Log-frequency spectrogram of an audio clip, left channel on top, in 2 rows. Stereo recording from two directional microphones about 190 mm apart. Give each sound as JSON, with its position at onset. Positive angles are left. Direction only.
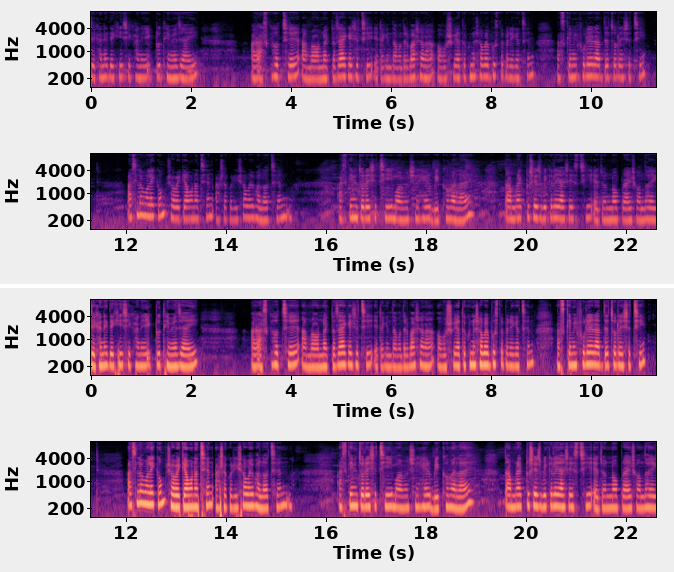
{"t": 0.0, "sound": "speech", "side_deg": -55}
{"t": 3.2, "sound": "a woman's voice", "side_deg": -40}
{"t": 12.0, "sound": "speech", "side_deg": -40}
{"t": 16.2, "sound": "a woman's voice", "side_deg": -40}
